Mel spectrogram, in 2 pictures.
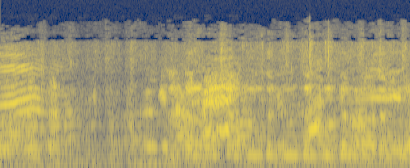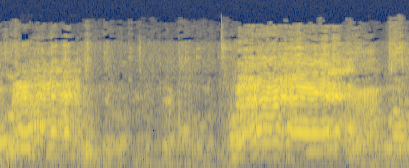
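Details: Goats at a livestock market in Cilongok, Banyumas, where hundreds are gathered for sale before Eid al-Adha; a loud wavering bleat rises near the end over constant crowd chatter and talking people.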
